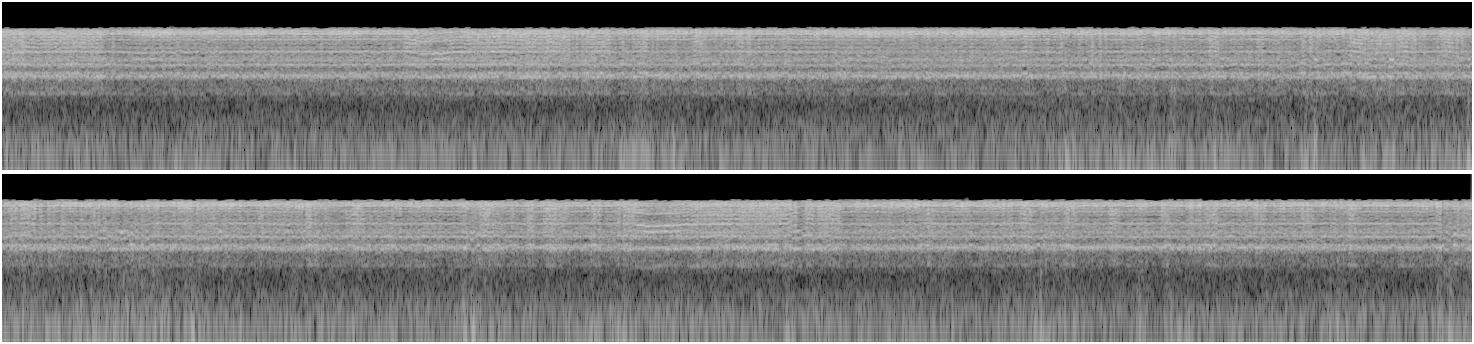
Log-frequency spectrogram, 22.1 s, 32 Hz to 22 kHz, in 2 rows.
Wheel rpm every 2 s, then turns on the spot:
170, 170, 170, 170, 170, 170, 170, 170, 170, 170, 170.
none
